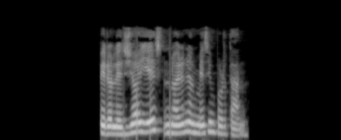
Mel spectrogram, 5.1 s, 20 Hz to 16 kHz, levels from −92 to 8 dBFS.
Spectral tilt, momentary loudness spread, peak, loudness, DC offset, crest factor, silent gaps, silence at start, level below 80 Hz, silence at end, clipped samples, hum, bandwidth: -4.5 dB/octave; 11 LU; -6 dBFS; -18 LUFS; under 0.1%; 16 dB; none; 1.5 s; -60 dBFS; 1.4 s; under 0.1%; none; 8 kHz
